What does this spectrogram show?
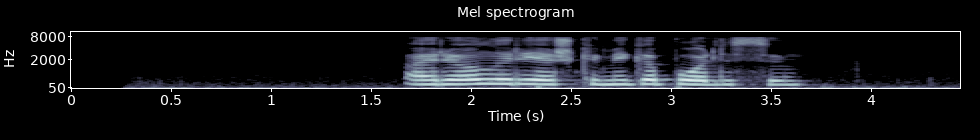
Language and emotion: Russian, neutral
